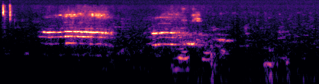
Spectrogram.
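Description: Two faint, drawn-out meows from a cat, the first about half a second in and the second shorter one about two seconds in.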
